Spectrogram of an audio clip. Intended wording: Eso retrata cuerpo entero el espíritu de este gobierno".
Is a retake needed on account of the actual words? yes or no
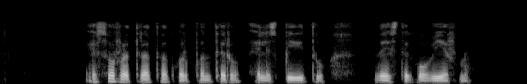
no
